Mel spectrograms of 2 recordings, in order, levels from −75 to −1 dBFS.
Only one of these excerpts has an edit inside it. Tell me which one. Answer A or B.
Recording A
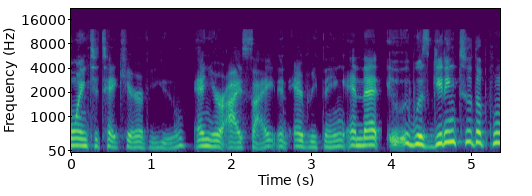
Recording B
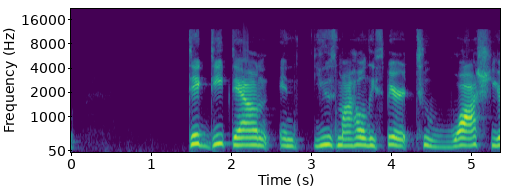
A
